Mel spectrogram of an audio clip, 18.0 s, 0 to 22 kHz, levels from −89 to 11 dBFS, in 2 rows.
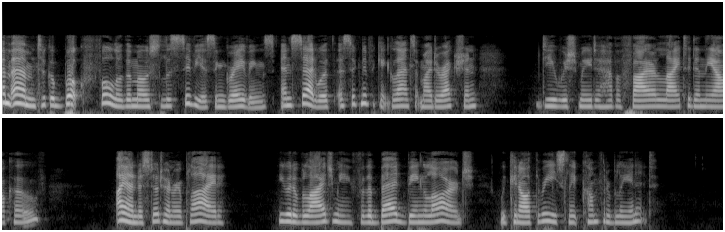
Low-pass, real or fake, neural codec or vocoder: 7.2 kHz; real; none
